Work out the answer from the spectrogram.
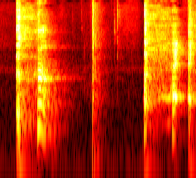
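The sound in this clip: A run of short, dry coughs from a tickle in the throat, clustered in quick bursts with brief pauses between them, fairly loud and without talk.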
